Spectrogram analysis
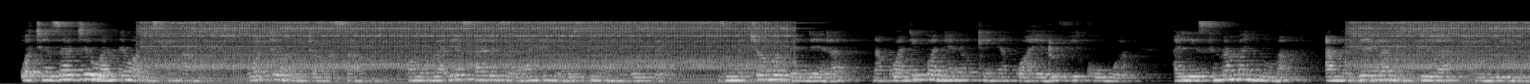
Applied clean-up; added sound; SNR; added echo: none; Alarm; 8 dB; reverberation time 0.9 s.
